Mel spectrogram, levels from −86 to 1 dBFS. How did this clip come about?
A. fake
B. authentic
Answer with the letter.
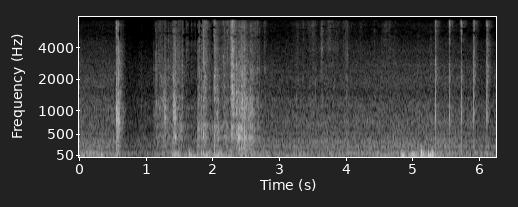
B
